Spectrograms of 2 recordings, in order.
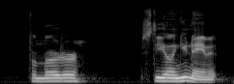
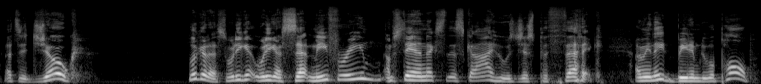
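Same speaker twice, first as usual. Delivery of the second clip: louder, higher scoffing disbelief; incredulous thought; 4 semitones higher, 5 dB louder than usual. Acted. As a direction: scoff at how absurd your chances are.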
